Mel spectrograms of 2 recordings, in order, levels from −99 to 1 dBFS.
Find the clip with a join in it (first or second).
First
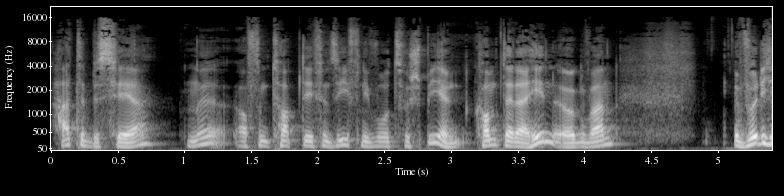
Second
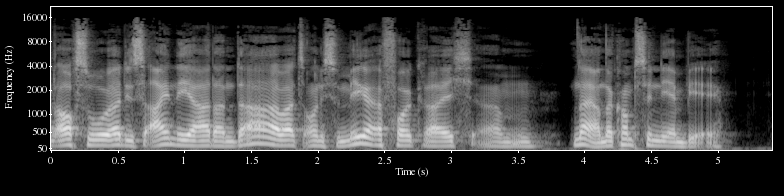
first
